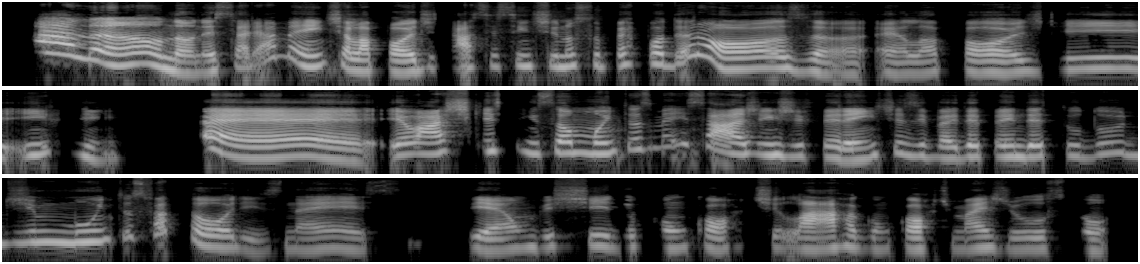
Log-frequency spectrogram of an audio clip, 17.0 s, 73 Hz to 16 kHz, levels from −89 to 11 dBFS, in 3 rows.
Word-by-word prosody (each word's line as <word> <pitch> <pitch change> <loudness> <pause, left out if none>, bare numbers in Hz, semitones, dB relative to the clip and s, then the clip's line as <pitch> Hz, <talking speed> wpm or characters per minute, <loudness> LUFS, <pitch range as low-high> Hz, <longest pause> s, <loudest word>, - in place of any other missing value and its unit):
Ah, - - +8
não, 300 -5 +8
não 180 -6 +2
necessariamente, 270 - -2
ela 200 -2 +4
pode 195 +1 +1
estar 235 - -2
se 260 +2 -18
sentindo 260 0 -7
super 280 +1 -9
poderosa, 225 - 0
ela 175 +1 -8
pode, 185 0 -3 0.6
enfim 250 -4 -10 0.4
É, 210 -3 +6
eu 255 - 0
acho 270 +3 +3
que 320 - -7
sim, 325 -3 -13
são 285 +2 -1
muitas 290 +6 -5
mensagens 265 - 0
diferentes 230 +3 -3
e 240 - -9
vai 210 -2 -5
depender 225 0 -3
tudo 240 +5 -15
de 250 +2 -12
muitos 270 +2 -6
fatores, 190 - -6
né, 170 0 -10
se 190 +2 -13
é 165 0 -1
um 185 +3 -12
vestido 195 0 -12
com 185 -1 -10
corte 190 0 -11
largo, 185 +1 -2
um 170 - -24
corte 175 -1 -6
mais 180 +2 -7
justo, 175 -2 -15
220 Hz, 150 wpm, -22 LUFS, 185-265 Hz, 0.6 s, Ah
